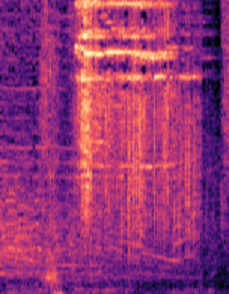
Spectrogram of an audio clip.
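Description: Coins jingle with a sparkling chime.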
